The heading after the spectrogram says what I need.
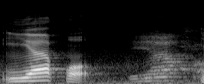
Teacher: Ya-nya tipis, qafnya tebal.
